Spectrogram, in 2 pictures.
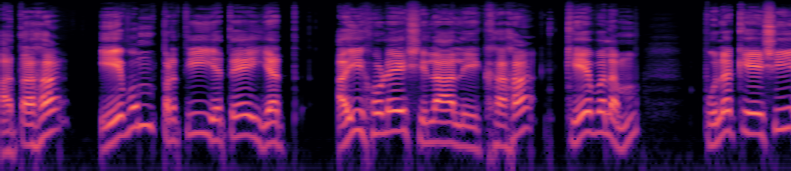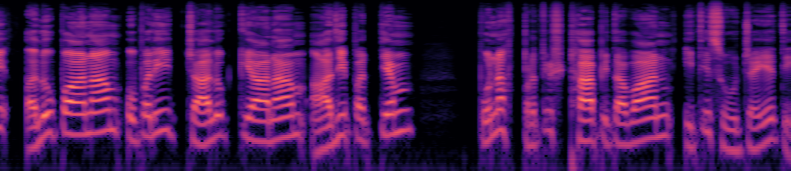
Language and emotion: Sanskrit, neutral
